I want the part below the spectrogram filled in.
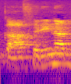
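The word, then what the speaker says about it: كافرين: okay plural it is kafir runa but the effect of this refrigerant changes kafiruna to kaferina meaning is still same the disbelievers okay but by the rule of harfajar it's pronunciation changes to kaferina okay so it has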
